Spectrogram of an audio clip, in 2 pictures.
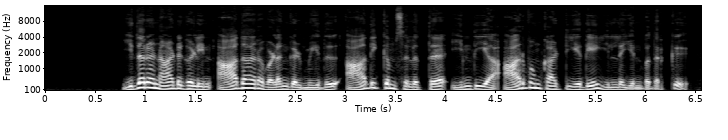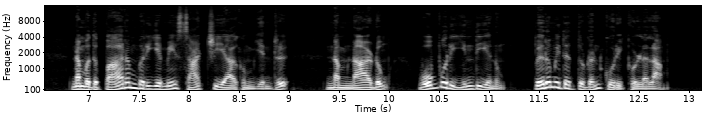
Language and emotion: Tamil, neutral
